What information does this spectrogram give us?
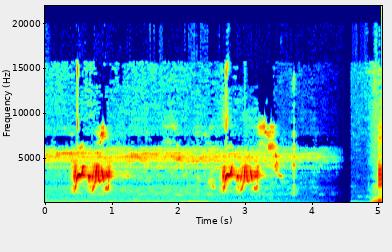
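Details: Streaked Flycatcher, subspecies solitarius, from the Brazilian Cerrado, giving two short squeaky phrases of rapid jumbled high notes about two seconds apart, with a thin steady high tone behind them and a brief loud low sound at the end.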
